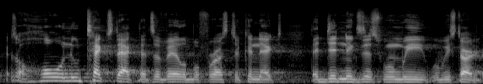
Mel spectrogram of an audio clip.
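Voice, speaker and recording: A man's very fast speech in a bright, sharp tone. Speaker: club co-founder and executive. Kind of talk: keynote address to members.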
